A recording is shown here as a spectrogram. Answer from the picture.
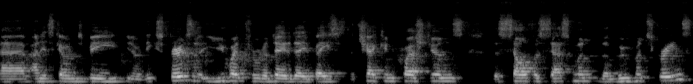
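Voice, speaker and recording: Speaking at a very fast pace with an English accent, a man uses a fairly high pitch and fairly even intonation, his loudness swinging widely. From England. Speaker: rehab company CEO, interview host. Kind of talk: interview.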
